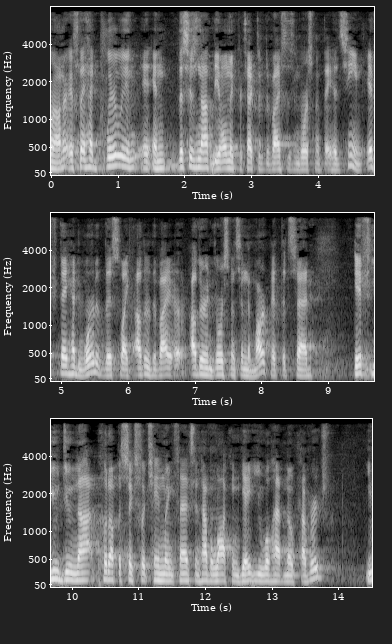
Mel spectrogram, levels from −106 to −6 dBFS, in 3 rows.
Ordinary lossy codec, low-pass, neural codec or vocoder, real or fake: MP3, 48 kbps; 7.2 kHz; codec, 44.1 kHz, 3.4 kbps, Pupu-Codec; fake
